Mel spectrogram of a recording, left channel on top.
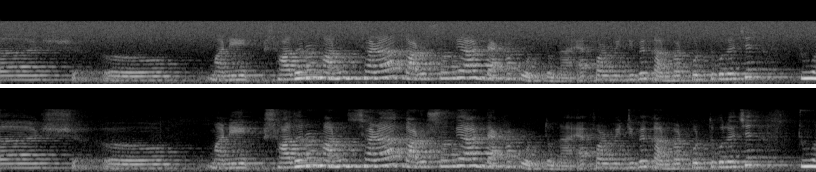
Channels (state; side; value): noise; left; hiss, 11 dB below the sound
